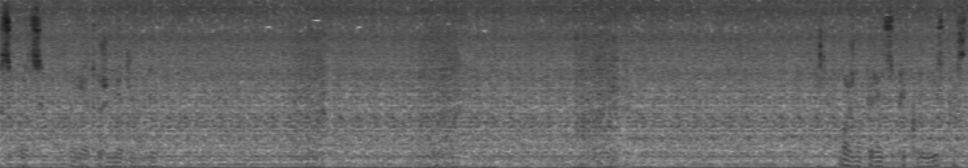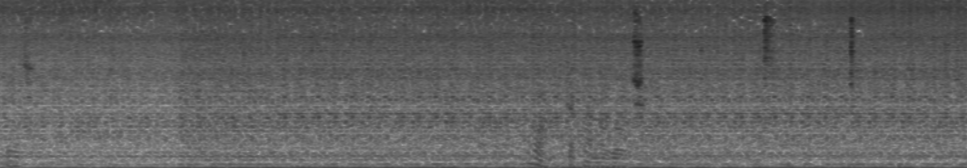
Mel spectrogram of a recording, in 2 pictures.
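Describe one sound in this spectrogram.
A young man talks casually into a microphone.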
